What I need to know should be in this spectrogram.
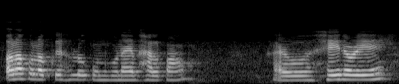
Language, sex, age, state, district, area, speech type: Assamese, female, 45-60, Assam, Jorhat, urban, spontaneous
